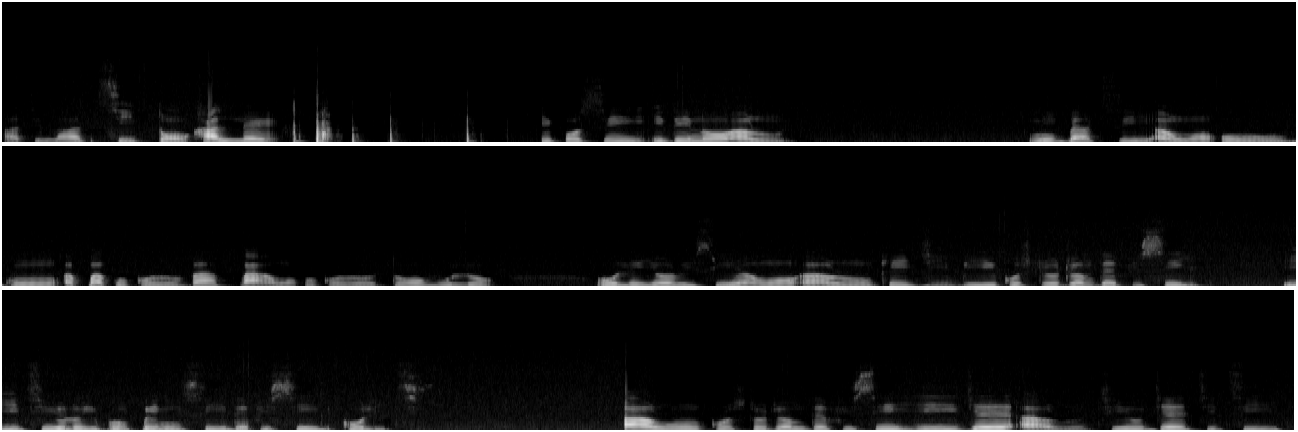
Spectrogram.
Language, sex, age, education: Yoruba, male, 46-60, tertiary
